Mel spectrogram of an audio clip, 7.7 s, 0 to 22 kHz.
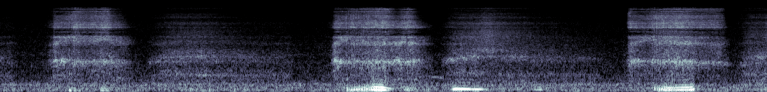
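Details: Soft, regular snoring from a sleeping child, the little sister: breathy hisses with a low rattle on some breaths, about 20 breaths a minute.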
